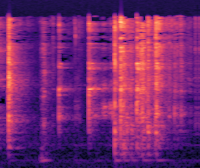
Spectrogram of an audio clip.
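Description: Stainless steel utensils (tumblers and a compartment plate) clinking and clanking against each other as they are handled, a string of sharp ringing knocks.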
